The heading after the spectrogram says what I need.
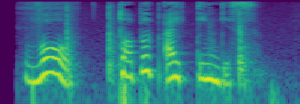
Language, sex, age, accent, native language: Uzbek, female, under 19, Sirdaryo, Uzbek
